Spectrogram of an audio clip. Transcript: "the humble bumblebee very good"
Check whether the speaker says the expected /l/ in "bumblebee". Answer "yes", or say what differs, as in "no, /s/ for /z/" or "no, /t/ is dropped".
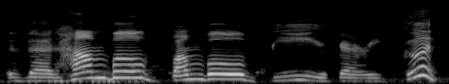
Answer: yes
